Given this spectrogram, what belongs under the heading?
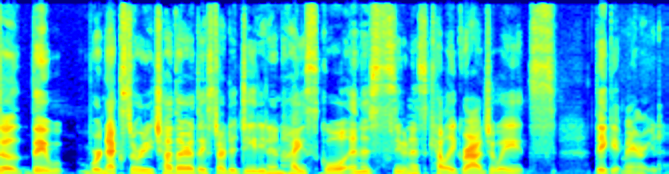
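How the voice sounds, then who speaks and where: Pitched in the medium range, a woman talks in a plain, everyday voice with ordinary pitch variation. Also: moderate pace. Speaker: podcast host. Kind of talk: casual chat, story retelling.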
